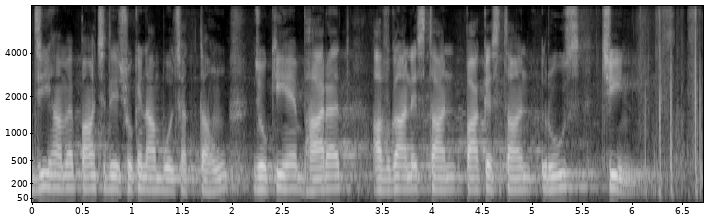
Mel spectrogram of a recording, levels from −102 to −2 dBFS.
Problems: background sounds at intervals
